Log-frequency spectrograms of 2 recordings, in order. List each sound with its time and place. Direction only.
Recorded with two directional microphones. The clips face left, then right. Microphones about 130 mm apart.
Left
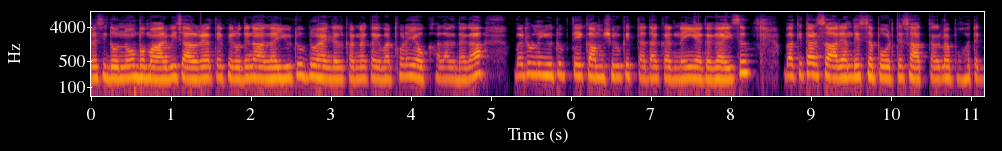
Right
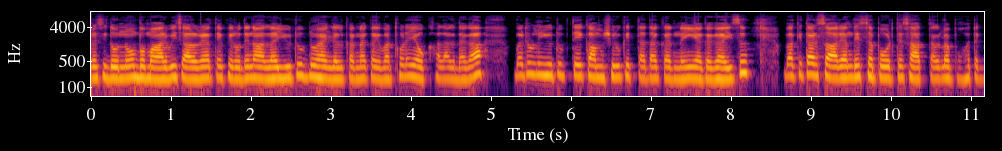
0.0 s speech: 30° right (ahead or behind)
5.5 s speech: 20° right (ahead or behind); by 11.1 s 45° right (ahead or behind)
